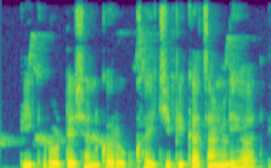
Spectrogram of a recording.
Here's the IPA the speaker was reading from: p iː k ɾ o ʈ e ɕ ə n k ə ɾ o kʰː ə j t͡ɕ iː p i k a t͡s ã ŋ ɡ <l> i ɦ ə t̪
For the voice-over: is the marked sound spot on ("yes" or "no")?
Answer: yes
